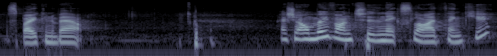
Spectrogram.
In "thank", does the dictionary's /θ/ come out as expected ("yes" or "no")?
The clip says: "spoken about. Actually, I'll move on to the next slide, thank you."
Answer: yes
